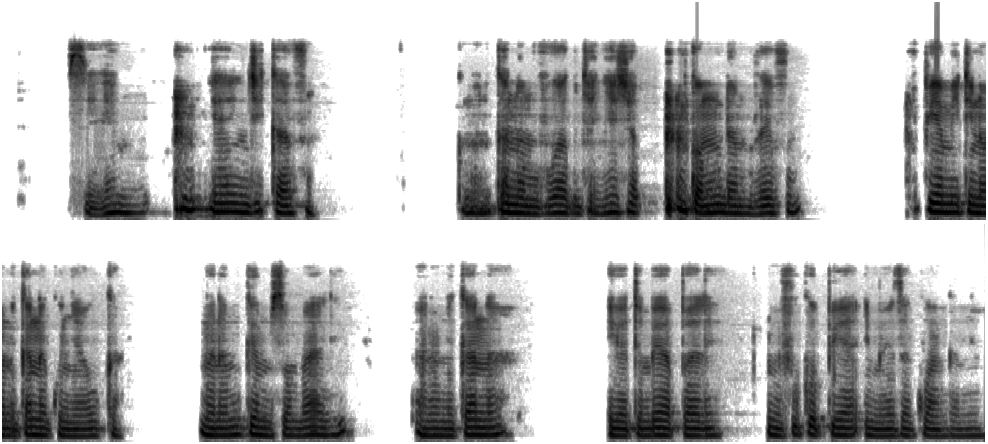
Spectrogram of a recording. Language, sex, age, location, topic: Swahili, male, 25-35, Wajir, health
